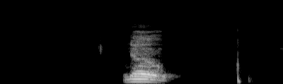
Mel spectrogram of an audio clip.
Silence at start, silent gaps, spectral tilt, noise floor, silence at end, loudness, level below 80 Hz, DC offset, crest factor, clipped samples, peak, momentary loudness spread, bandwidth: 1.25 s; 1.83-2.35 s; -6.5 dB/octave; under -90 dBFS; 0.45 s; -17 LUFS; -66 dBFS; under 0.1%; 20 dB; under 0.1%; -2 dBFS; 26 LU; 6.4 kHz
